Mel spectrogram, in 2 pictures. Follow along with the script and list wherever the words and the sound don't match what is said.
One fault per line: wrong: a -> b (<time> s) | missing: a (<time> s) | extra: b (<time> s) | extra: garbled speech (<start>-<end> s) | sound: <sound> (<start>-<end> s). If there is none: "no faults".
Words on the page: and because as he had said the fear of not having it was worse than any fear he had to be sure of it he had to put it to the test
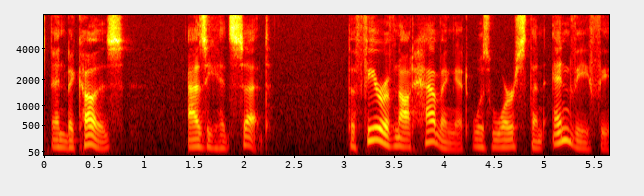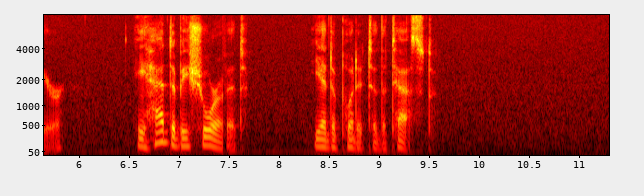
wrong: any -> envy (5.1 s)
